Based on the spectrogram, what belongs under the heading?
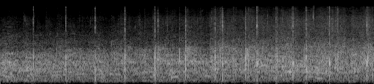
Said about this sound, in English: And as you can hear, the crowd is going wild in the Millennium Dome tonight for ….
